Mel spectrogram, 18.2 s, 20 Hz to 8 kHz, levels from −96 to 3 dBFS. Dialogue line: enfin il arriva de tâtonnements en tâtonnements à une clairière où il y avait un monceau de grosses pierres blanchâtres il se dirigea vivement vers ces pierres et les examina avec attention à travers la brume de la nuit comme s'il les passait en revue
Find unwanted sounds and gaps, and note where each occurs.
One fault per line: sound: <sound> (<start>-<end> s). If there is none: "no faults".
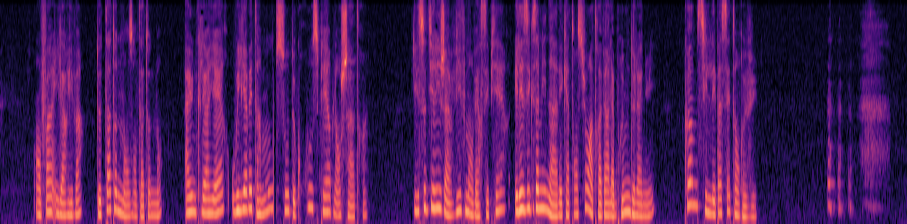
sound: dropout (5.5-5.5 s)
sound: laugh (16.5-17.8 s)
